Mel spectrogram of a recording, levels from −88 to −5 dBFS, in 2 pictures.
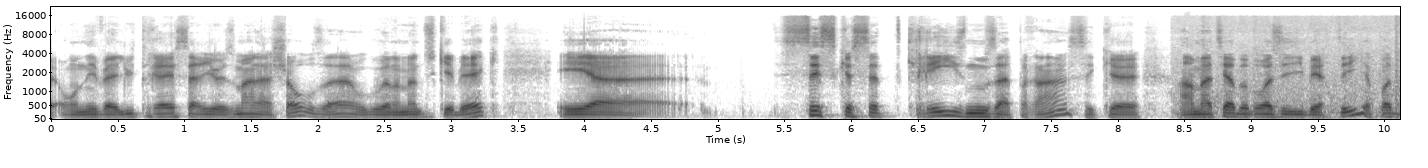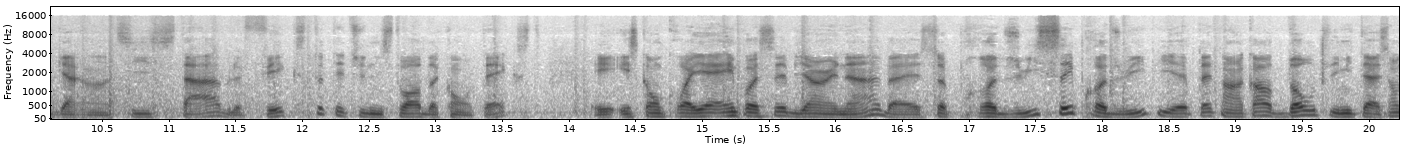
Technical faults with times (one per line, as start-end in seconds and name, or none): none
